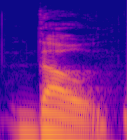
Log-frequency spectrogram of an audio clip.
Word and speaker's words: Daoud: By the way, Duad. Did I say it right again? – Daoud. – That's what I said!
